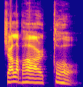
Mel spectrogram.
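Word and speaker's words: Jalabar Xho: So I, in my head, consistently pronounce this guy's name Jalabar Ko, because that's the only thing I can think of for its XH.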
